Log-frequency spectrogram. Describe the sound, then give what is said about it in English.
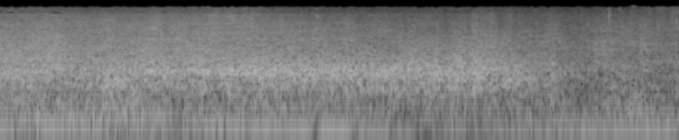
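A loud truck engine roars steadily, a dense rumble of motor and road noise filling the whole stretch as the vehicle is put into gear and pulls away under power, with no voices. “The waitress put the truck into gear and jammed the gas pedal down.”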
